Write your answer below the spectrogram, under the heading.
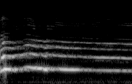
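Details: Meeka, a female talking Siberian Husky, throws a tantrum during a dance lesson. She gives a sustained, clear howl with a strong onset, held level and slowly falling over about a second, between her owner's instructions.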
